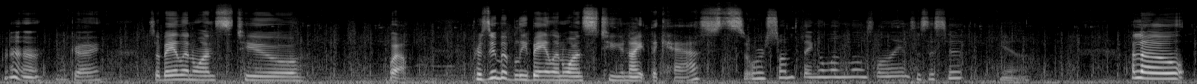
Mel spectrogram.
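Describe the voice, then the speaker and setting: A woman's voice: medium pitch, expressive, unhurried, slight background noise. A woman doing casual video game commentary, rambling and thinking aloud in an unsure way. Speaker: video game let's-play host.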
